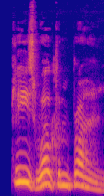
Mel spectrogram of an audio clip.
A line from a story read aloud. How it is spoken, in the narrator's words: she cried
